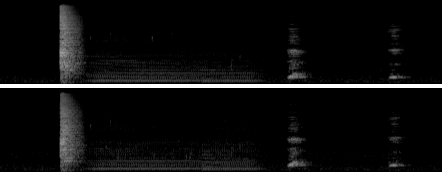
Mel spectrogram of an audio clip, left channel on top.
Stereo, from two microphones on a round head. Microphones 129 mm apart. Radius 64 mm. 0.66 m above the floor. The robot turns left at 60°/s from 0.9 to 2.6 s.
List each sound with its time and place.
0.6 s a clap: 50° left (ahead or behind), 1.5 m
2.9 s a gasp: 5° left (ahead or behind), 1.6 m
